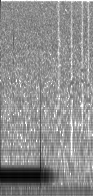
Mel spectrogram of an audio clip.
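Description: A single steady telephone tone sounds for about half a second when a call to an official is cut off, then fades, leaving a low constant hum.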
